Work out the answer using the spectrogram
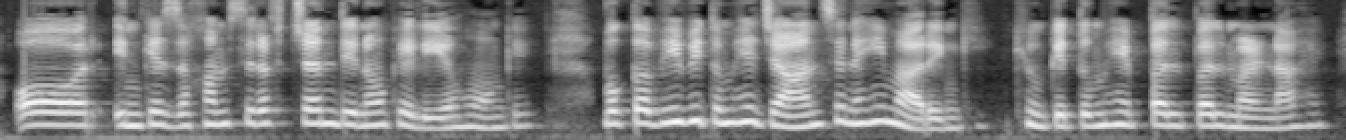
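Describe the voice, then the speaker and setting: A woman's voice: medium pitch, mellow, lightly acted. A woman reading the lines of a vengeful, cold-hearted man in an audio novel.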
